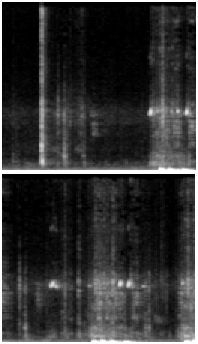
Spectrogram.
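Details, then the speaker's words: Motorcycle that is hard to start and sputters when it runs: the engine catches in short ragged bursts about a second apart and dies instead of settling; weak spark shown at the plug, a faulty spark plug. "Oke susah hidup dia punya masalahah susah hidup dan bila hidup dia semput semput"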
